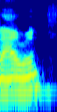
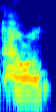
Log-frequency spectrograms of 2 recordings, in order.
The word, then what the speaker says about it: Iran: away when people met iron they often commented on his name because it is spelled the same as the name of the Middle Eastern country but pronounced differently I recall asking iron's mother Mildred about the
